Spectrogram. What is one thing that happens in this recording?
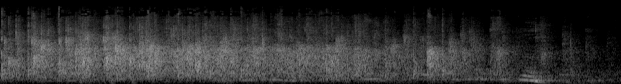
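An audience applauds steadily, then the clapping dies away.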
